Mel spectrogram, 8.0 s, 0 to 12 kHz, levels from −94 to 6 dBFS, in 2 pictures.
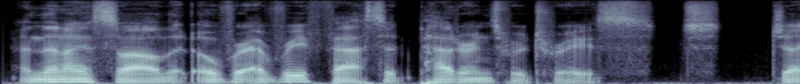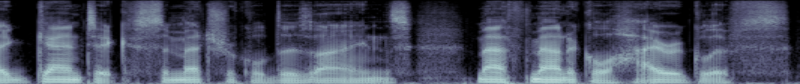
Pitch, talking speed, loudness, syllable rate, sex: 85 Hz, 120 wpm, -19 LUFS, 5.0 syllables/s, male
